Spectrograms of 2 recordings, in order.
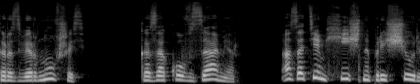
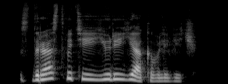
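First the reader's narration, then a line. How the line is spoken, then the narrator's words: Quiet. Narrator (Russian): тихо сказала Валька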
